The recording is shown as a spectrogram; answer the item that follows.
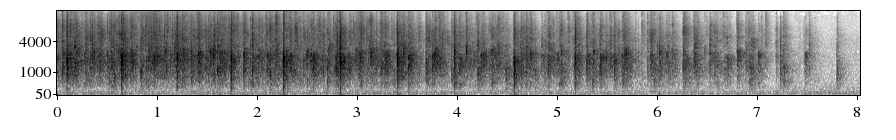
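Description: Audience applauding, a dense patter of clapping that thins out and dies away near the end.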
